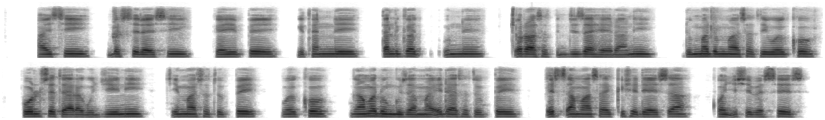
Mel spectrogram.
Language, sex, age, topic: Gamo, male, 18-24, government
